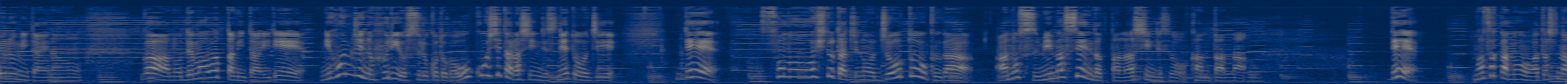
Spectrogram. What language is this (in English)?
Japanese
